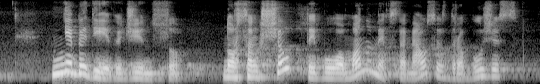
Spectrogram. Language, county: Lithuanian, Panevėžys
